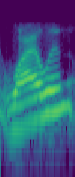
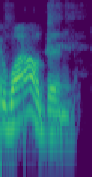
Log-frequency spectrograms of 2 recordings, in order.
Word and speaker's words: wildin': You either say it like you're saying it with a Y, Wylin, or you say Wilden. And in Utah, we kind of say Wilden.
